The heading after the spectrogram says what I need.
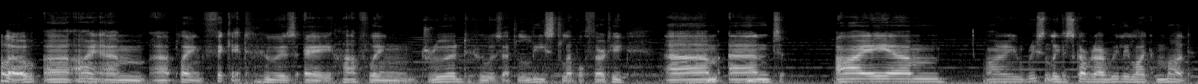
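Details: Adult male speaker; normal voice.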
